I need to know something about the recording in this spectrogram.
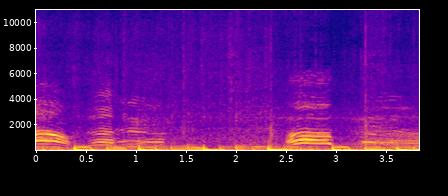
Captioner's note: men grunting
